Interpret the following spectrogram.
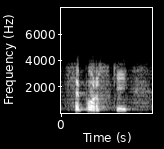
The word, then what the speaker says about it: Torski: on the show and my correct last name is torski so there it is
